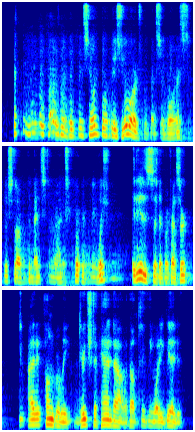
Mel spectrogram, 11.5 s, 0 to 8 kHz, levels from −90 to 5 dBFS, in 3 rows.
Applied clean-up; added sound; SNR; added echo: neural mask model DeepFilterNet 3.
